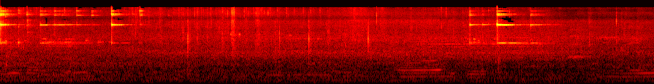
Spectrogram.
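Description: Several short, bright metallic clinks with a brief ring, the loudest right at the start and about five seconds in, over faint background voices.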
